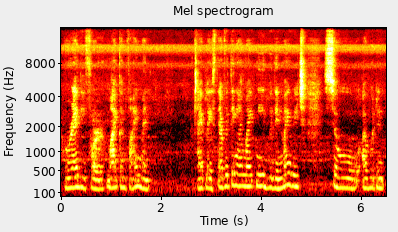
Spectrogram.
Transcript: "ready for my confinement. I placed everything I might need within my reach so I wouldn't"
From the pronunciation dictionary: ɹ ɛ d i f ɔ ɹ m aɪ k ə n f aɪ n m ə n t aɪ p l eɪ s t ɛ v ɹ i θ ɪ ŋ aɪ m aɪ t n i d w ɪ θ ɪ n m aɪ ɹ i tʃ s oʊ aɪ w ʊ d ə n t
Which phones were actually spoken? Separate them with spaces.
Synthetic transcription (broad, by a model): ɹ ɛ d i f ɔ ɹ m aɪ k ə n f aɪ n m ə n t aɪ p l eɪ s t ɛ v ɹ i t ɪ ŋ aɪ m aɪ t n i d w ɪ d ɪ n m aɪ ɹ i tʃ s oʊ aɪ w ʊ d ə n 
